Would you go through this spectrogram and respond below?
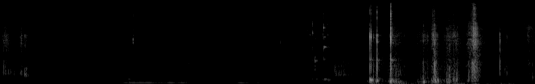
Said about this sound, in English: I'll also have a sip of water, if you don't mind.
